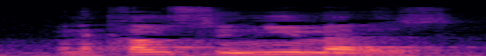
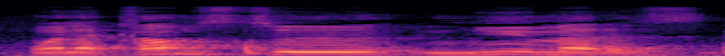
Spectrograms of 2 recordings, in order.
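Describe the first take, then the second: First: Said in the usual way. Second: "When it comes to new matters" slow and louder, each word weighted; slow, louder and deliberate; slow emphatic opening. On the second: Acted. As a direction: lean on it slowly to announce the topic. Emphatic then plain repeat.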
